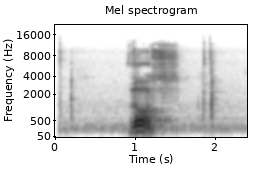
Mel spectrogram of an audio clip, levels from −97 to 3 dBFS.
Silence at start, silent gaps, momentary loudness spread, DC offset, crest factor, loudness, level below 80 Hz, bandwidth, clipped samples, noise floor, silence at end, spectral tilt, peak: 0.9 s; none; 20 LU; under 0.1%; 20 dB; -17 LUFS; -70 dBFS; 12.5 kHz; under 0.1%; -53 dBFS; 0.45 s; -4 dB/octave; -2 dBFS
